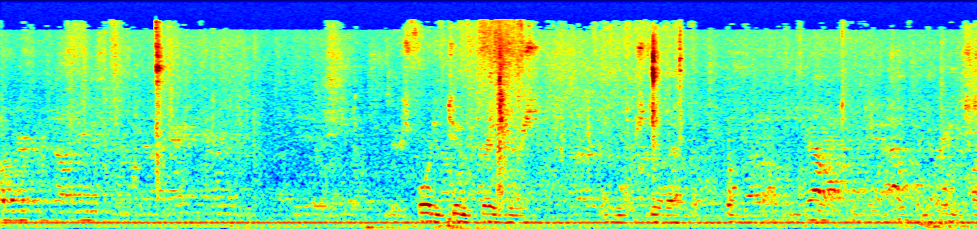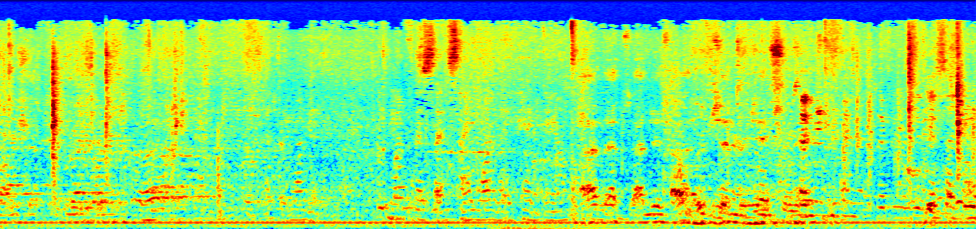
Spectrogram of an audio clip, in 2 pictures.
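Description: Papers rustle as pages are turned.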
